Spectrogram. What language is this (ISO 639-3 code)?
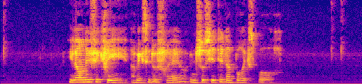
fra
